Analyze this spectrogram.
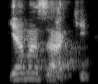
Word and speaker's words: Yamasaki: Escreve Yamasaki, pronuncia Yamazaki.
